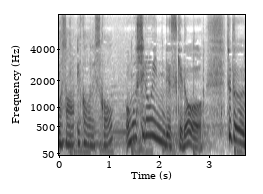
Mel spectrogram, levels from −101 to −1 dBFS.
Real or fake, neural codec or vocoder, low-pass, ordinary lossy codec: real; none; none; none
